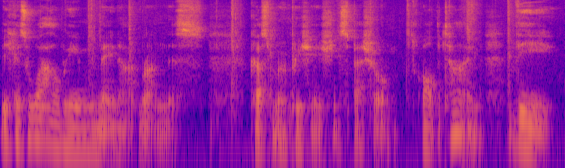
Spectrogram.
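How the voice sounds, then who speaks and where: A man doing an ASMR roleplay as a casino card dealer, talking slowly and softly with smug, teasing patter that slips into whispers. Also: low voice, very animated, creaky. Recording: audible background noise.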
